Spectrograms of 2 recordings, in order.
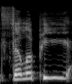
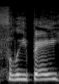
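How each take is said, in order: First: The name is said oddly, sounding like Philippi. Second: The name is said the usual Spanish way. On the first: The speaker calls it wrong. "he called him Philippi ... that's not how you pronounce those things" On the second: The speaker calls it right. "he didn't call Felipe Felipe"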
